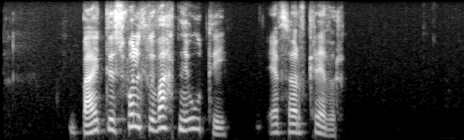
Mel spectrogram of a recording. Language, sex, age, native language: Icelandic, male, 50-59, Icelandic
